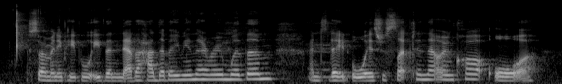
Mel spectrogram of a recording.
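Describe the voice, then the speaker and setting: A woman talks at a very fast pace with a medium pitch and ordinary pitch variation. Noticeable background noise sits behind her. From Adelaide, Australia. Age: 20s. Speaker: vlogger, new mother. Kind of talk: casual vlog talk to camera.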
